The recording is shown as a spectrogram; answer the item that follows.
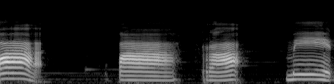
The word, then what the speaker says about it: ปารเมศ: มี ปลา ร้า เมษ สะกด ด้วย ป ปลา สระ อา รอ เรือ สระ เอ มอ ม้า สอ ศาลา ขาด อ่าน ว่า ปลา ร ร เมธ อร์ ตัว สะกด ด้วย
